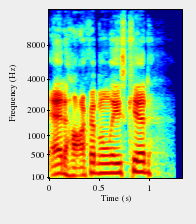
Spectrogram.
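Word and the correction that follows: Hochuli: How do you say it? – It's Ed Hockley. – I threw an extra syllable in there. You're right. – You threw an N in there.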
